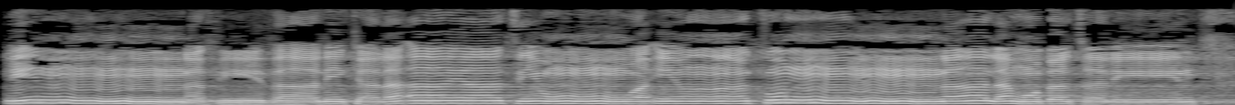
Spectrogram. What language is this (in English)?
Arabic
